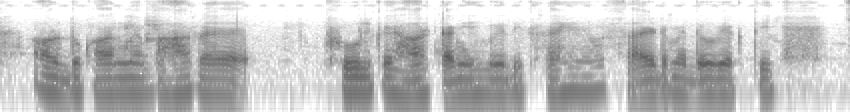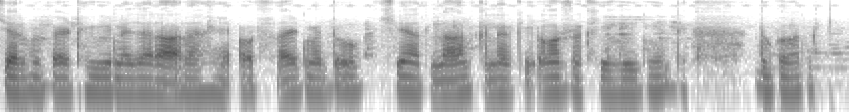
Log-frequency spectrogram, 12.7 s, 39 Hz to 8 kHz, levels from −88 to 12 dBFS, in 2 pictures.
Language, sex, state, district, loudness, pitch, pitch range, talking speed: Hindi, male, Chhattisgarh, Rajnandgaon, -33 LUFS, 100 Hz, 95-105 Hz, 180 wpm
